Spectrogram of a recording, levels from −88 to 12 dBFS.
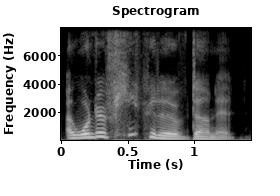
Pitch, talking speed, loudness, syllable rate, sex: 190 Hz, 335 wpm, -18 LUFS, 7.1 syllables/s, female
